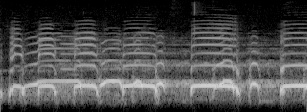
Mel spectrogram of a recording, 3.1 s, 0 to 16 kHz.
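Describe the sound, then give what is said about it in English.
A whooping crane, the tallest flying bird in North America at nearly 5 feet tall, calls loudly, a series of bugling, trumpet-like honks repeated in a steady rhythm, with no other voices. “Standing nearly 5 feet tall, the whooping crane is the tallest flying bird in North America.”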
